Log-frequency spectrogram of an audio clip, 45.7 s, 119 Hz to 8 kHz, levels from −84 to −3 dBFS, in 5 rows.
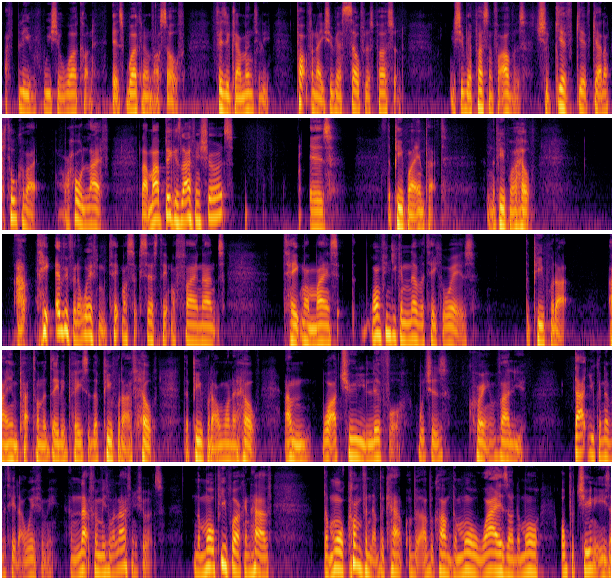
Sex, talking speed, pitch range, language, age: male, 195 wpm, 120-150 Hz, English, 20-39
